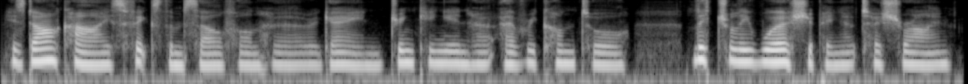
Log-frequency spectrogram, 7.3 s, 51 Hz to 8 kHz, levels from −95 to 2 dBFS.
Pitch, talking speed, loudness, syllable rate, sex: 175 Hz, 150 wpm, -21 LUFS, 5.0 syllables/s, female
